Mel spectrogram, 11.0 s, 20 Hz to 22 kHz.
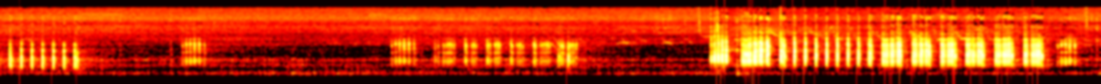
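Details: Male forest green tree frog (Rhacophorus arboreus) calling with inflated vocal sac at a hillside pond shore in Japan, early June 2021 evening, to claim territory and attract females; bursts of fast clattering pulses building into a long loud rapid series.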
